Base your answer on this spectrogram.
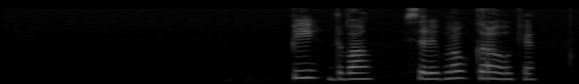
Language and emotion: Russian, neutral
